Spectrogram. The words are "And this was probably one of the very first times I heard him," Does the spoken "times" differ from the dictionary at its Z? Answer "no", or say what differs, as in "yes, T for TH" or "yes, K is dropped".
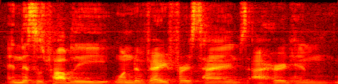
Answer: no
